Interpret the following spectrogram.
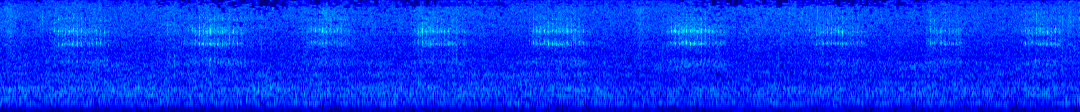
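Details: Purring silver tabby house cat gazing up at a confiscated toy, eyes wide and round; continuous low purr with regular breathing pulses about once per second throughout, indoors and otherwise quiet.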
